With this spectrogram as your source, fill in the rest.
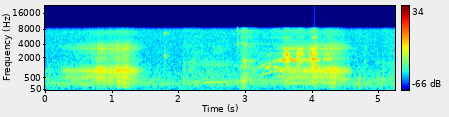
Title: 3yr old baby snoring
